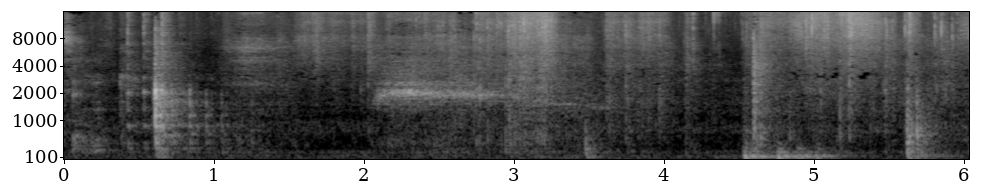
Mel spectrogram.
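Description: Handling noise from unwrapping a new laptop box: a sharp click of a knife against the table top about half a second in, then crinkling of the plastic shrink-wrap being pulled off near the end, with a brief vocal sound mixed in.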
